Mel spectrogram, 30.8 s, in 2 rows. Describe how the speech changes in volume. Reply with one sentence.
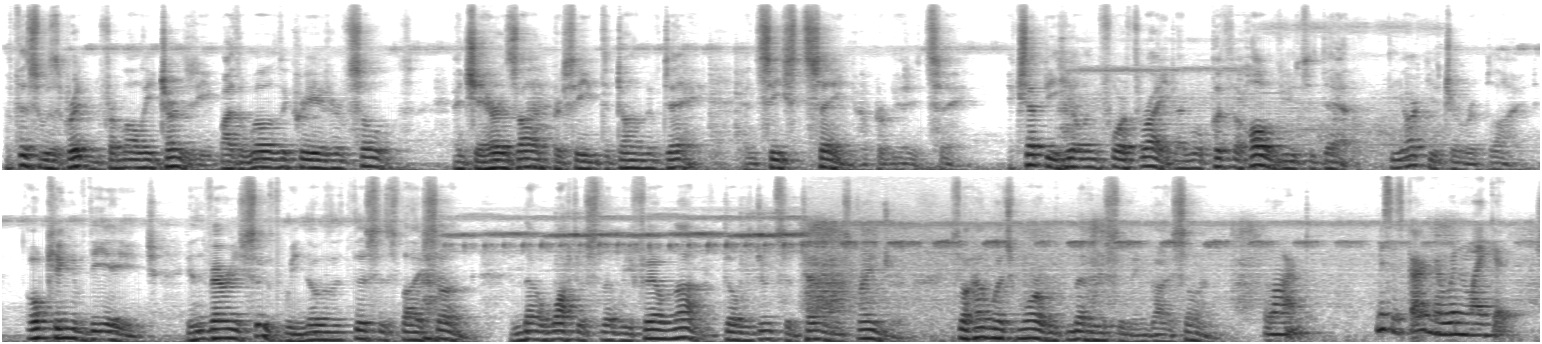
The volume of the speech stays about the same.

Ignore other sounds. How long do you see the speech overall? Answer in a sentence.
The speech can be heard for 30 seconds in total.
